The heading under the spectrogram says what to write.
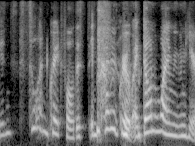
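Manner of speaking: irritable, disgruntled grumbling to herself. Game master voicing a character, grumbling under her breath. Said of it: "she's grumbling under her breath".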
